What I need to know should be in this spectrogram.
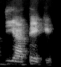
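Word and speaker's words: διαθήκη: La palabra concreta que se utilizó en la traducción griega del Antiguo Testamento es la que ustedes ven en pantalla y se pronuncia diateque.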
